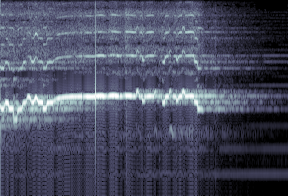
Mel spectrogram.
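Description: Background music: a solo flute melody with quick ornamented steps between notes over a faint steady drone, fading out near the end.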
